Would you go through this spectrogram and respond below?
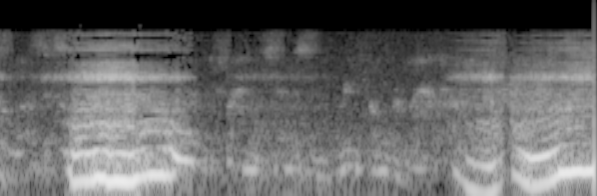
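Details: Loud, rattling, vibrating inspiratory snoring with softer noisy breathing between, from an adult man sleeping; typical adult snoring.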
